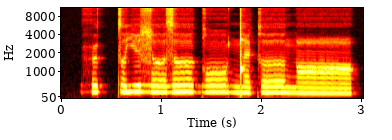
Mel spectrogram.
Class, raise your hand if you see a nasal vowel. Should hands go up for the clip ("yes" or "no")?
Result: no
